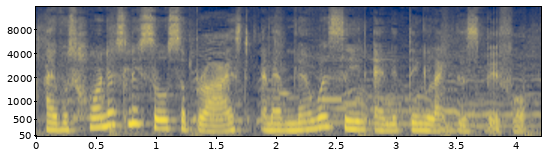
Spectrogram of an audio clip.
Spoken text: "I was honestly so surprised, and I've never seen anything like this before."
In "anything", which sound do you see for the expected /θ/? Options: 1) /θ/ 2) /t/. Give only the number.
2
